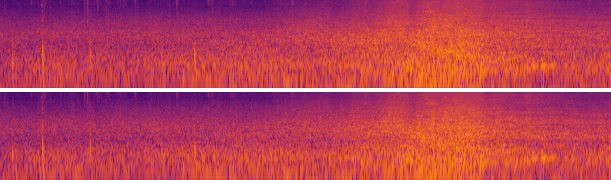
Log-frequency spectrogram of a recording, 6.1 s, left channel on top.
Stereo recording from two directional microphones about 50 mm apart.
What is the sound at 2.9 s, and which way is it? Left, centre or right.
Vehicle, right.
